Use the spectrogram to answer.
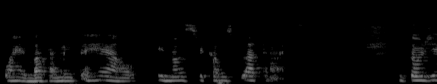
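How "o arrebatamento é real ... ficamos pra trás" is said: ordinary delivery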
